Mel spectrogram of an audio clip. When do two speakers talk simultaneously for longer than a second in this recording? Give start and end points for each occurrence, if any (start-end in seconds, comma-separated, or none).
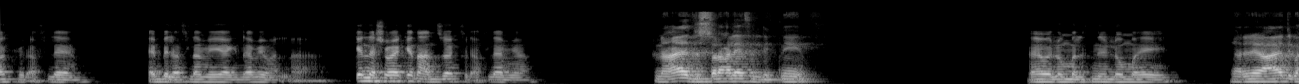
none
